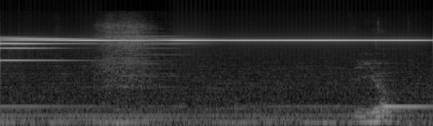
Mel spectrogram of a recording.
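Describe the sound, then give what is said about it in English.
A sustained, piercing feedback tone rings through the room speakers, holding steady for about three seconds over a low electrical hum, with a brief muffled rustle near the end. It is caused by the speakers being left on in the room. “That was because, once again, I've had the speakers on in the room and there was reverb.”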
